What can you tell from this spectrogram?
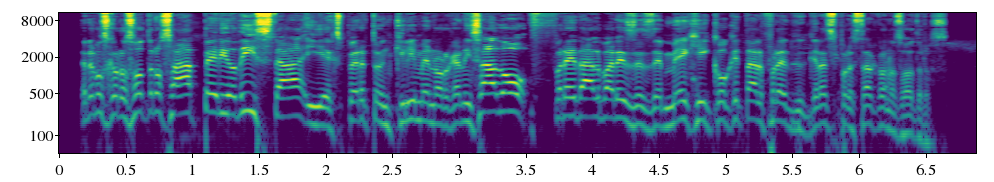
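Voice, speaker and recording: Speaking at a fairly quick pace with hardly any pauses, a man with a high pitch keeps his loudness very even while his pitch swings very widely. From Chihuahua, northern Mexico. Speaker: radio show host. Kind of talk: radio news segment.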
